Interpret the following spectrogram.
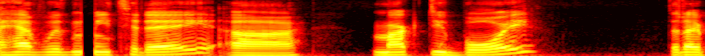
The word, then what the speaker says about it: DuBois: lebryk and I have with me today mark do boy did I pronounce that right mark well done Joseph oh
